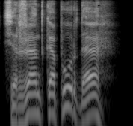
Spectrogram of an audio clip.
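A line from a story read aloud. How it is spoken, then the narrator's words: Heavy sigh, then speaking. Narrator (Russian): Тяжело вздохнув, проговорил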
